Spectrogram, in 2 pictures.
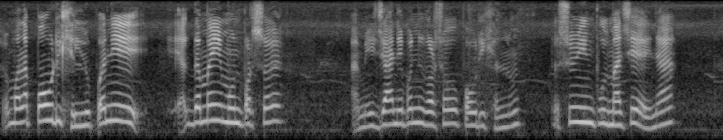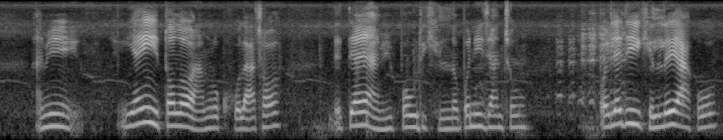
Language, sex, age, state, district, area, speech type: Nepali, female, 18-30, West Bengal, Kalimpong, rural, spontaneous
